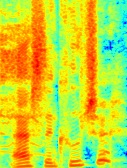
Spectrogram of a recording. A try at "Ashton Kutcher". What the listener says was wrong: Why are you putting emphasis on the coup? Ashton Kutcher. Kutcher. Kutcher. Kutcher.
